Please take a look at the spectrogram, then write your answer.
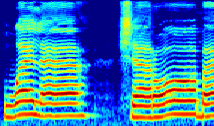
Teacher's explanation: لام الف حمزہ ہے تو اس کو 2 حرکات کھینچیں گے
